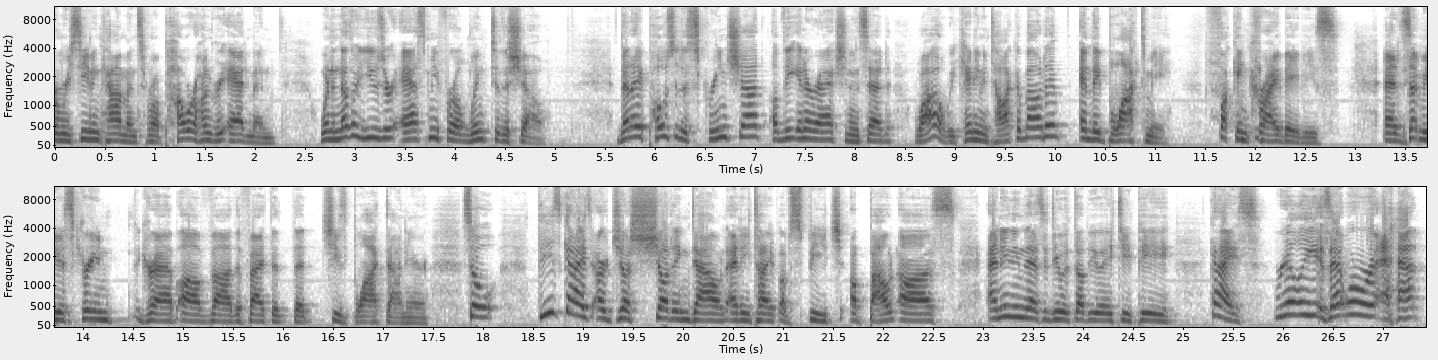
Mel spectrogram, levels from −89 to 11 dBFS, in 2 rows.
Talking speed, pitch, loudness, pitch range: 185 wpm, 175 Hz, -22 LUFS, 150-215 Hz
